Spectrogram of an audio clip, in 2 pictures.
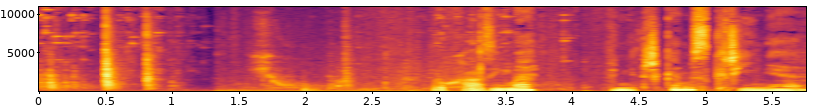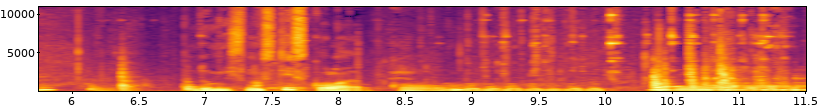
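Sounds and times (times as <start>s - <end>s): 
bunch of keys jingling with sharp metallic clinks: 0.0s - 2.0s, 3.0s - 4.8s, 7.0s - 11.5s
speech: 3.0s - 11.5s.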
